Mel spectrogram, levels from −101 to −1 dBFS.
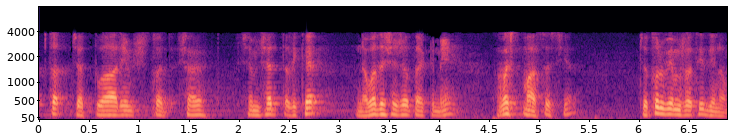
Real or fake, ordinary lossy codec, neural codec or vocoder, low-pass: fake; AAC, 16 kbps; codec, 16 kHz, 1 kbps, X-Codec, WavLM features, trained on Multilingual LibriSpeech; 7.2 kHz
